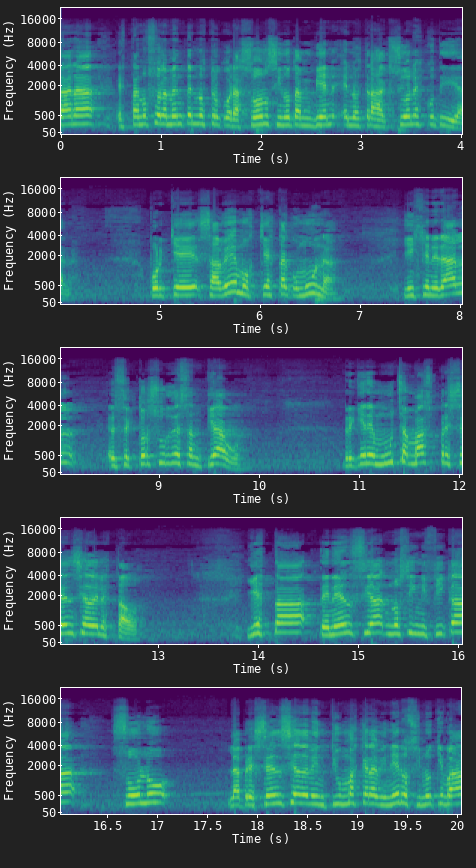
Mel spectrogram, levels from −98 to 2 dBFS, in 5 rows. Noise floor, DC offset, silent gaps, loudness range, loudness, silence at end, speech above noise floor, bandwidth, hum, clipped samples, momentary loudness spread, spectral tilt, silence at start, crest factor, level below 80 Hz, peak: -50 dBFS; under 0.1%; none; 3 LU; -20 LUFS; 0 s; 31 dB; 15 kHz; none; under 0.1%; 9 LU; -3 dB/octave; 0 s; 16 dB; -68 dBFS; -4 dBFS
